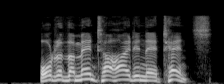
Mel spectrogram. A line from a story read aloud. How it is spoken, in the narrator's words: he shouted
